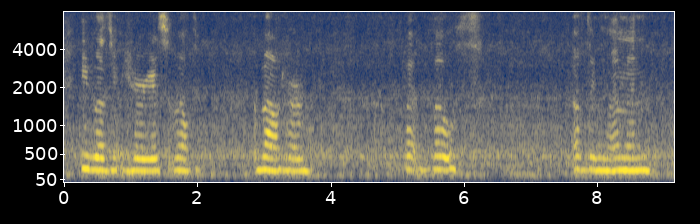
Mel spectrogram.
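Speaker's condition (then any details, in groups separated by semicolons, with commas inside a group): Cerebral palsy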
